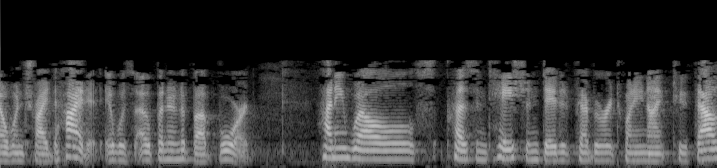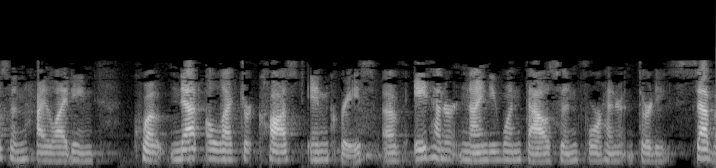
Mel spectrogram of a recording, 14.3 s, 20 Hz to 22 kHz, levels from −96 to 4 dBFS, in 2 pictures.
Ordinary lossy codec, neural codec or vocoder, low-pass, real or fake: MP3, 24 kbps; none; 7.2 kHz; real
